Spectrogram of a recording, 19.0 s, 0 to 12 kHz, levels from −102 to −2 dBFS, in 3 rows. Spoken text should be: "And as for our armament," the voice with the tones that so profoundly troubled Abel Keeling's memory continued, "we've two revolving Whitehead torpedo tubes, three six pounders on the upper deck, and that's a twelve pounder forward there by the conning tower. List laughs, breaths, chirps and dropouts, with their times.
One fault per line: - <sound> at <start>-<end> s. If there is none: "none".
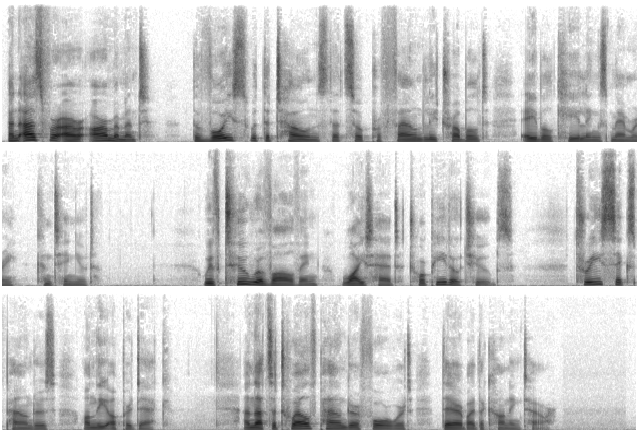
none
